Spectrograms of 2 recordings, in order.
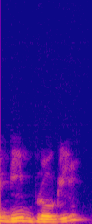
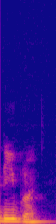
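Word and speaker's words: de Broglie: Spelling याद रखने के लिए आप इसको प्रोनाउंस कैसे करेंगे, डी ब्रोगली, वैसे इसकी प्रोनाउंसिएशन होती है डी ब्रॉय।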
